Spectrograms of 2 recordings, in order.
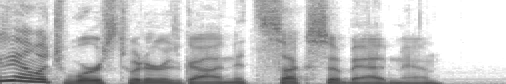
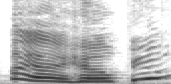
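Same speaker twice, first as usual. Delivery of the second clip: high-pitched, loud put-on shopkeeper voice; silly high tailor's greeting; tailor character voice; 11 semitones higher, 4 dB louder than usual. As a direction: play a hammed-up tailor, pitched way up. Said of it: "I don't know why I'm talking like that".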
